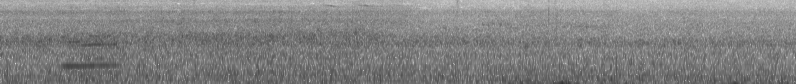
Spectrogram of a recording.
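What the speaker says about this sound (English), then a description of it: "Oh, a little shady waterfall." A small, shady waterfall at Dolgoch Falls in mid Wales pours in a steady, broadband rush of falling water, close and continuous, with a voice faintly present.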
